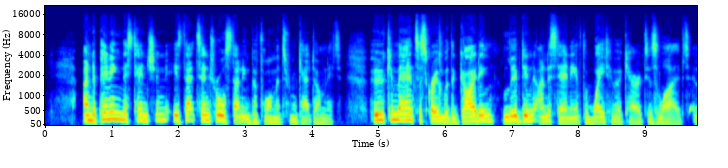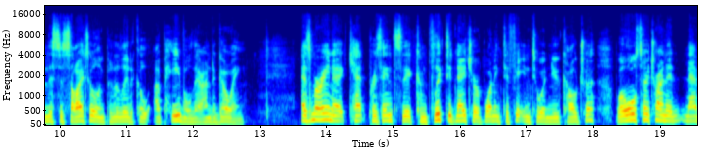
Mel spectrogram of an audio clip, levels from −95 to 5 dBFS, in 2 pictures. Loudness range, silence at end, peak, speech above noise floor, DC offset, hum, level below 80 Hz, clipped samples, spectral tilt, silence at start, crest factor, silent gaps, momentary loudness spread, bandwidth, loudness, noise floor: 4 LU; 0 s; -10 dBFS; 33 dB; under 0.1%; none; -74 dBFS; under 0.1%; -6 dB/octave; 0.4 s; 18 dB; none; 12 LU; 15 kHz; -30 LUFS; -62 dBFS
